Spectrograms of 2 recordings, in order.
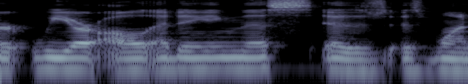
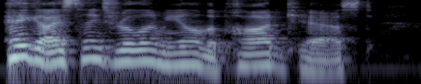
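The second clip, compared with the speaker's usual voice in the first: high-energy upbeat voice, much higher and louder; 6 semitones higher, 7 dB louder than usual. After a vocal warm-up, greeting everyone on the podcast with big positive extroverted energy. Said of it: "a really big positive extroverted energy".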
